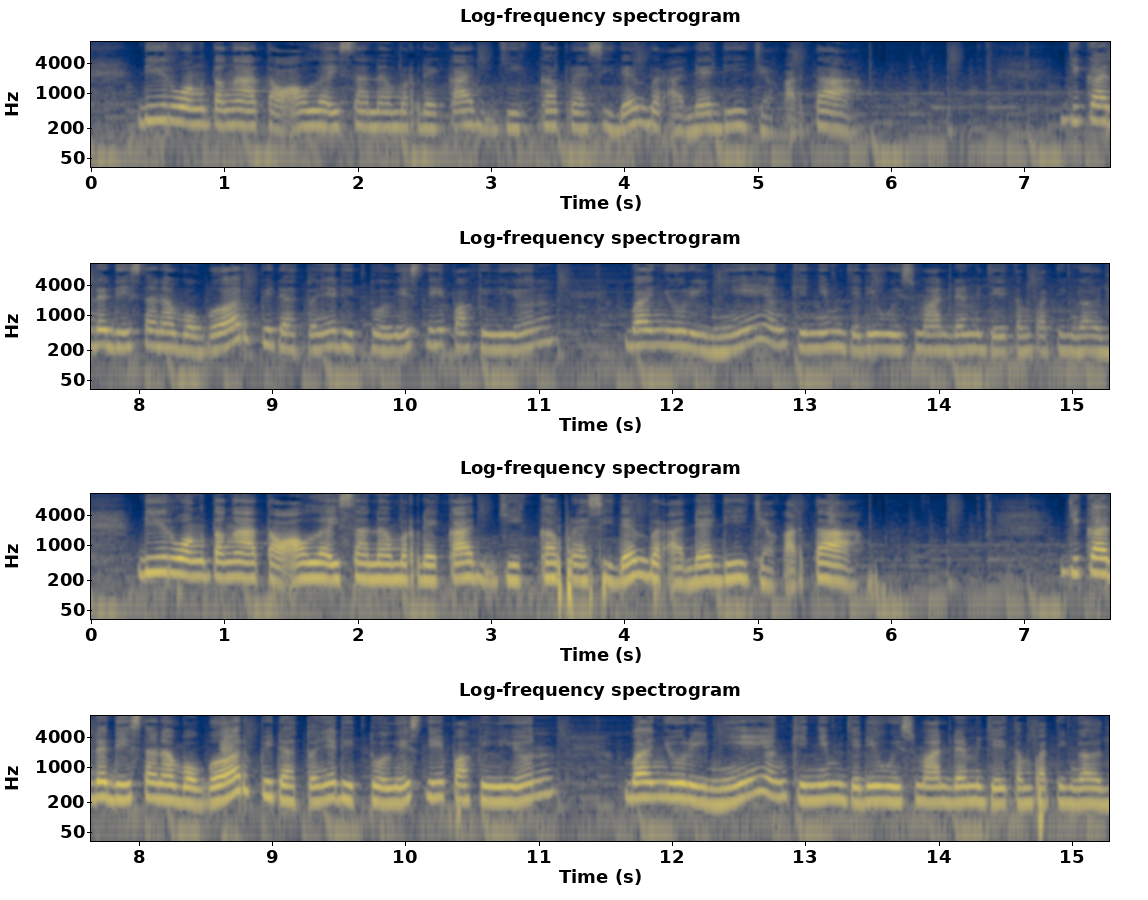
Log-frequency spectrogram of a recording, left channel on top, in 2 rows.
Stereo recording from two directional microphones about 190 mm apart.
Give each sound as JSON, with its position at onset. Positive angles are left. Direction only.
{"t": 0.3, "sound": "a woman's voice", "side_deg": -35}
{"t": 7.3, "sound": "a woman's voice", "side_deg": -40}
